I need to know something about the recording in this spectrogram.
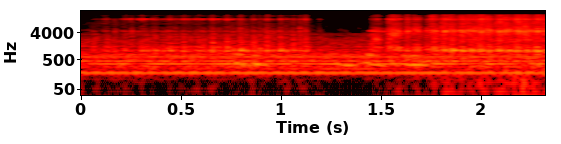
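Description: Small handheld battery-powered mixer, a milk-frother type, running in a jar of liquid with a steady low motor hum. About one and a half seconds in, a louder hissing, churning noise joins as the liquid is whipped.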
